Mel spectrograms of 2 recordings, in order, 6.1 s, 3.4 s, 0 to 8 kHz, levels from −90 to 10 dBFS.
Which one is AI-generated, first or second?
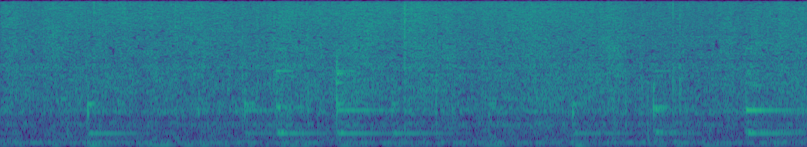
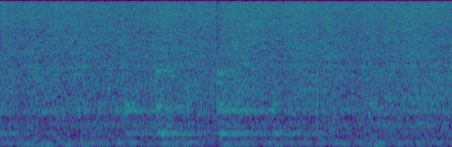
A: second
